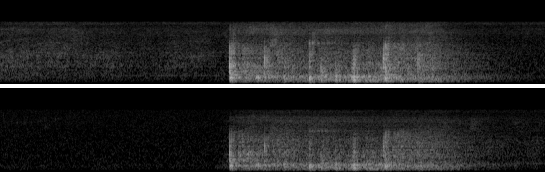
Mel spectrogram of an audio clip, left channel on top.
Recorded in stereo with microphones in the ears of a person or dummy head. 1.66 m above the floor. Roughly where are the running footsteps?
Centre.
